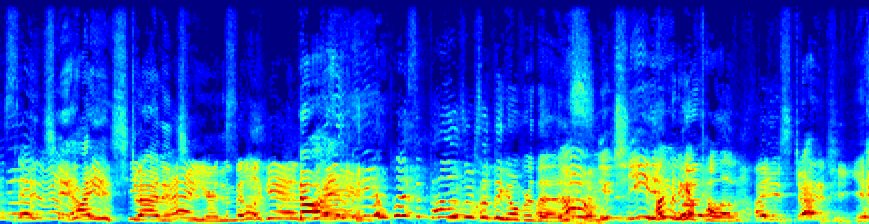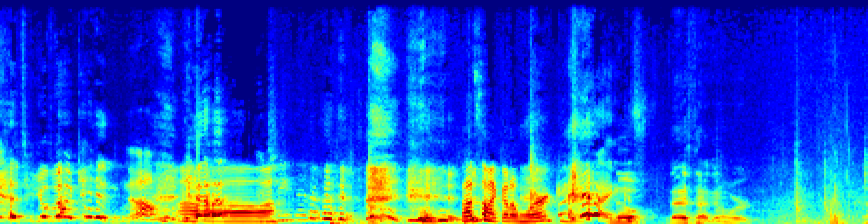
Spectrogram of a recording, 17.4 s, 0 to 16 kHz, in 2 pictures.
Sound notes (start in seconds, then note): 8.5 laughing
